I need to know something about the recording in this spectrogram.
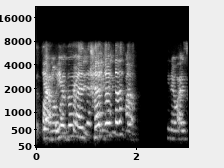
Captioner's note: laughs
